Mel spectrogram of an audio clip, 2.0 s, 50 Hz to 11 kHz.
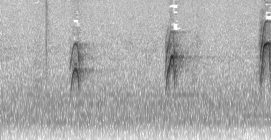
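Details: Robin around its nest on nesting day 28, June 5, 2018: three short, bright chirps spaced about 0.7 seconds apart, each a quick sharp note over a quiet background.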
